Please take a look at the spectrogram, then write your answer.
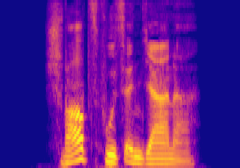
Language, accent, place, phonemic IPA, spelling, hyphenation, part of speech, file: German, Germany, Berlin, /ˈʃvaʁt͡sfuːsʔɪnˌdi̯aːnɐ/, Schwarzfußindianer, Schwarz‧fuß‧in‧di‧a‧ner, noun, De-Schwarzfußindianer.ogg
- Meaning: Blackfoot Indian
